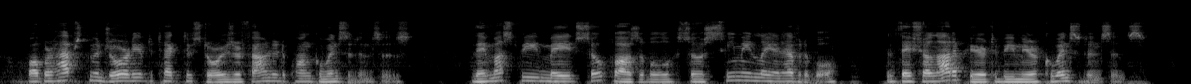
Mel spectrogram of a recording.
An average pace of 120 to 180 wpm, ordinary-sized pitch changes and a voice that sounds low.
Yes: average, 145 wpm; average, 4.3 semitones; low, 130 Hz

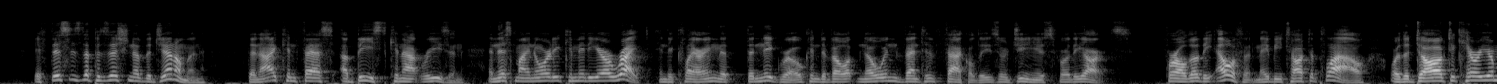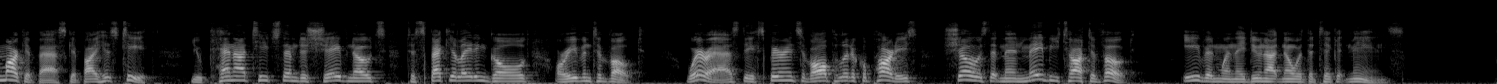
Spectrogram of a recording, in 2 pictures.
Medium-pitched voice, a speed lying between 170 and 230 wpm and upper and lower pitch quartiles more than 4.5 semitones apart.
Yes: medium, 145 Hz; average, 190 wpm; average, 5.2 semitones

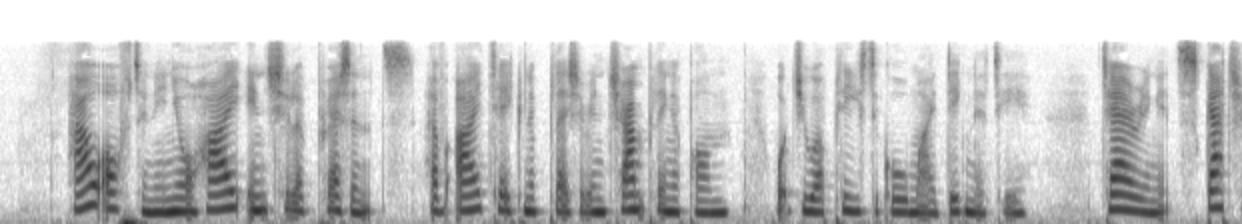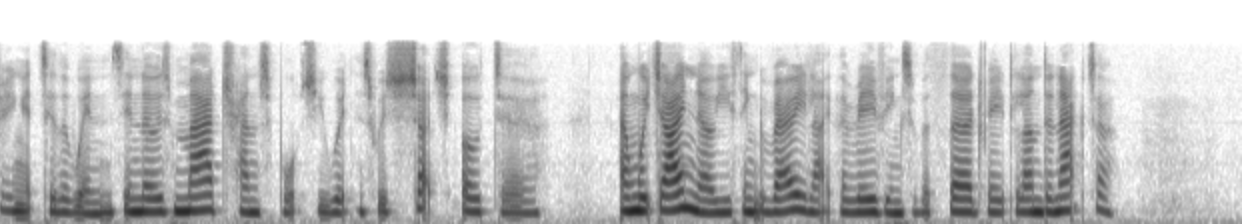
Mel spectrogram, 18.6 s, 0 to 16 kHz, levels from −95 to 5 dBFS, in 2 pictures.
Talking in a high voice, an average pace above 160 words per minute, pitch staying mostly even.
Yes: high, 215 Hz; average, 175 wpm; narrow, 2.3 semitones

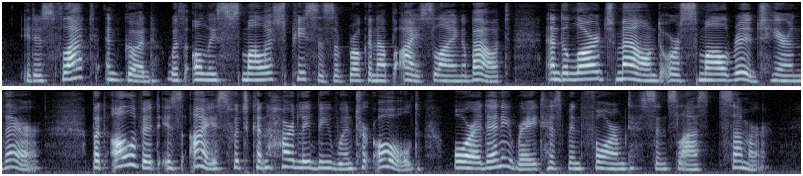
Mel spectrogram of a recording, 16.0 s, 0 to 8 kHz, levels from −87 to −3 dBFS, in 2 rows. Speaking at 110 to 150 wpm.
No: average, 175 wpm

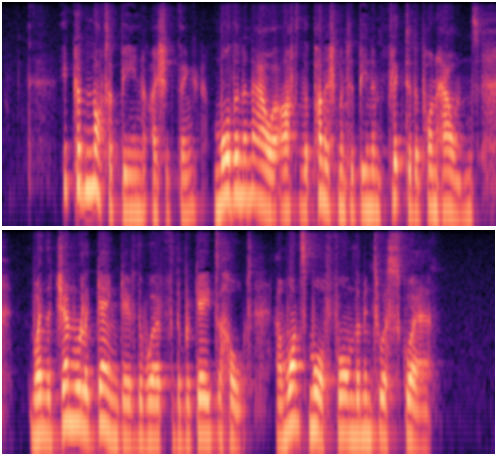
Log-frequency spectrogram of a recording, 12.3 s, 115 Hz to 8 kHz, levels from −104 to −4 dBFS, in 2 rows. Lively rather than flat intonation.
No: average, 3.4 semitones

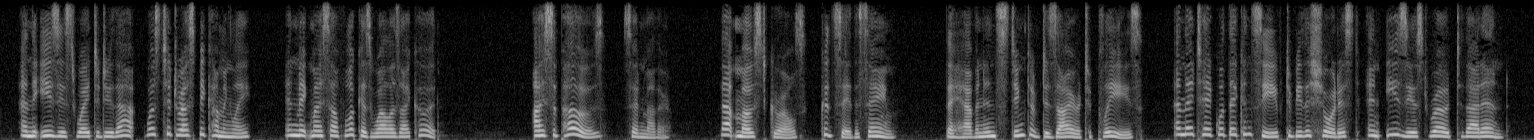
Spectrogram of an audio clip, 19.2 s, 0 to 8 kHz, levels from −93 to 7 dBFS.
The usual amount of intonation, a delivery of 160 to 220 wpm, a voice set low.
No: average, 4.5 semitones; average, 170 wpm; high, 240 Hz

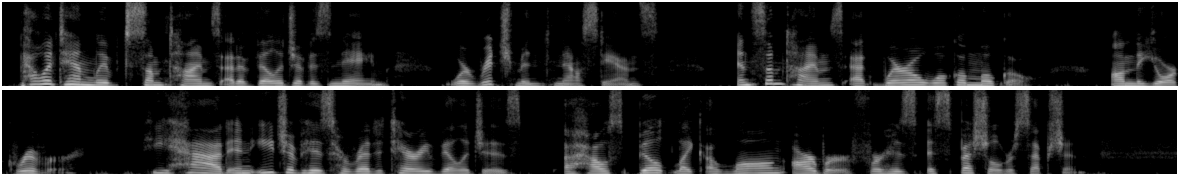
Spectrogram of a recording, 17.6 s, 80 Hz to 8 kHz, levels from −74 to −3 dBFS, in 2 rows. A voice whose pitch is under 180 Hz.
No: high, 195 Hz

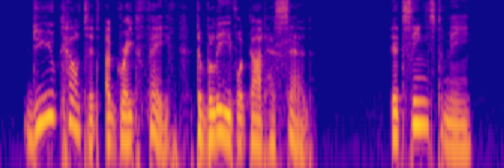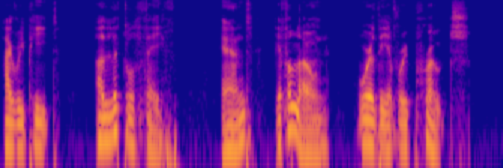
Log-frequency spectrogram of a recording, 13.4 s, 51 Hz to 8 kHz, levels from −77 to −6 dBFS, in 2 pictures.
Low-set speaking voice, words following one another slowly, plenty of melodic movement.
Yes: low, 110 Hz; slow, 125 wpm; wide, 6.2 semitones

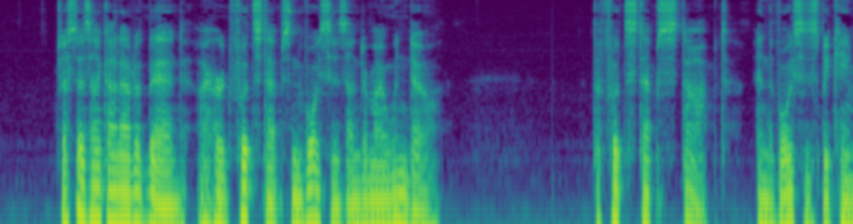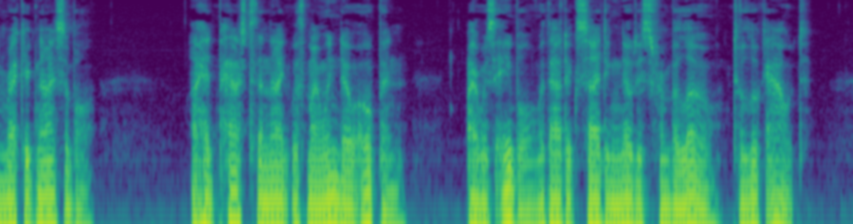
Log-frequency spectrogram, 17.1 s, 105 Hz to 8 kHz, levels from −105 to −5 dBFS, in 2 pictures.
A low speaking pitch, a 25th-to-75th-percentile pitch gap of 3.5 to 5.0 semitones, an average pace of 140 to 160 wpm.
No: very low, 80 Hz; average, 3.1 semitones; average, 150 wpm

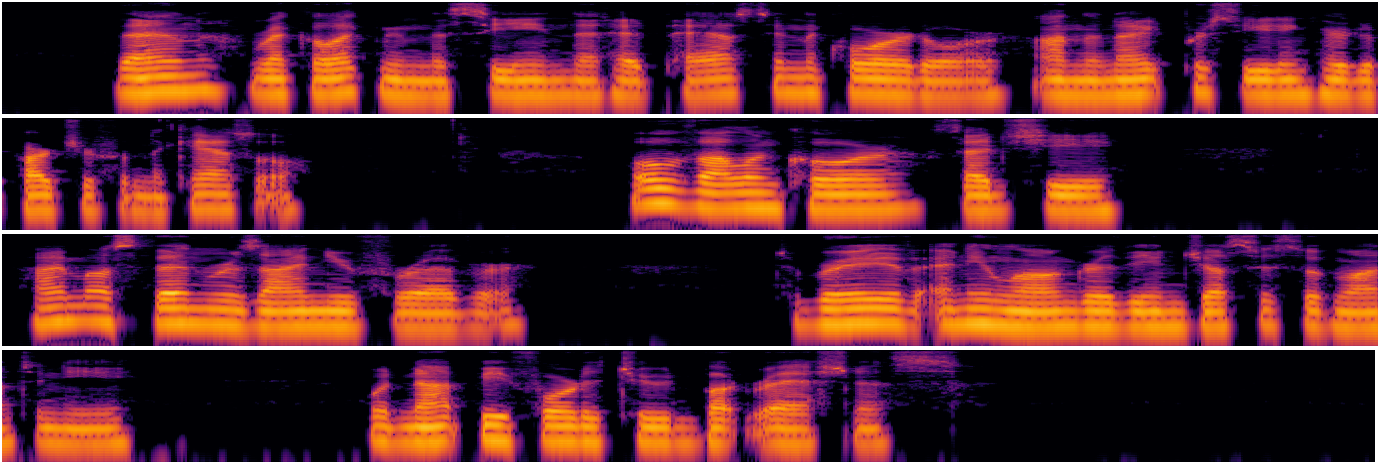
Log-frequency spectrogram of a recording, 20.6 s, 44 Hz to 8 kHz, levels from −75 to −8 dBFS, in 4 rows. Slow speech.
Yes: slow, 130 wpm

